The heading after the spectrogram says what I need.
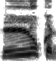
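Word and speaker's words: looked: अब ई डी लग गया तो लुक्ड हो गया। लुक्ड यानी कि आधा का और ड कर दोगे लुक्ड यू पी अप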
